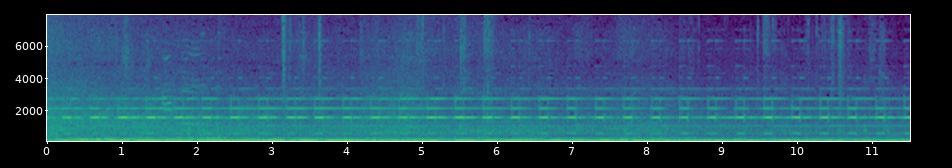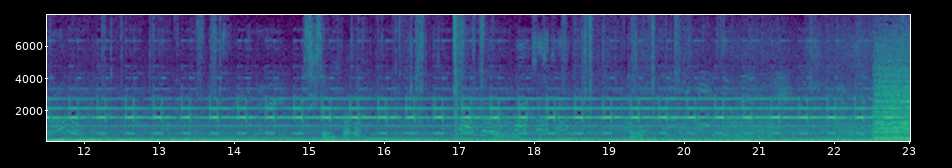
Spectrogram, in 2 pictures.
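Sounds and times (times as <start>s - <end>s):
crossing warning bell ringing: 0.0s - 23.0s
diesel locomotive rumbling: 0.0s - 23.0s.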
